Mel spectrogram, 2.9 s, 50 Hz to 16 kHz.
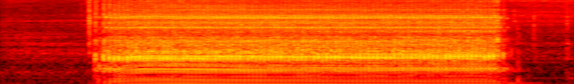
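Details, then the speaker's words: Filter pressure test with air at about 3 atmospheres: a steady whistling hiss for about two seconds. The leak is suspected at a poorly sealed threaded connection with a mismatched thread pitch; not confirmed. "Опа Ага пошло давление слышно потрава идёт но это вот скорее всего через вот это вот"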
